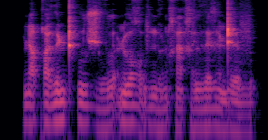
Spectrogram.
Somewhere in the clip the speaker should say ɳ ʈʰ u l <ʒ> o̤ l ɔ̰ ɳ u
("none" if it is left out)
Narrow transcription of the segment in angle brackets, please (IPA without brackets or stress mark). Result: ʒ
